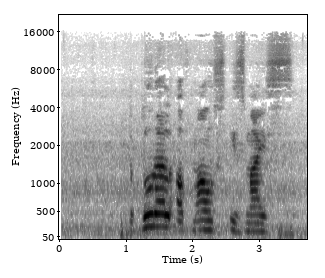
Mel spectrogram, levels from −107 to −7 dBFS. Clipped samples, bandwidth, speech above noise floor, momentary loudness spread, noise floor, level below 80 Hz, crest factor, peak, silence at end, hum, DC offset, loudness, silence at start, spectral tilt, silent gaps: under 0.1%; 15 kHz; 32 dB; 23 LU; -48 dBFS; -54 dBFS; 16 dB; -2 dBFS; 0.3 s; none; under 0.1%; -16 LUFS; 0.9 s; -5.5 dB/octave; none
